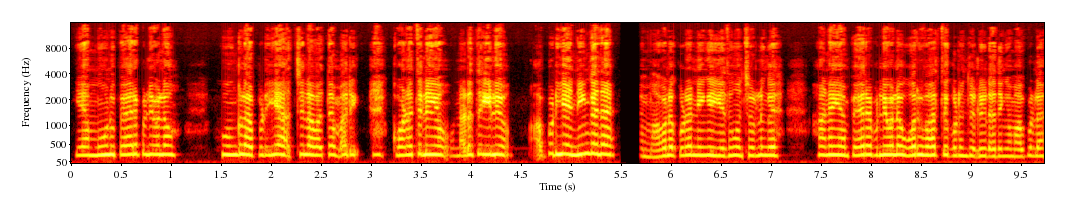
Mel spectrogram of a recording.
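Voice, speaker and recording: A man's voice: high-pitched, level tone, fast, a little mellow, dry recording, natural voice. A man voicing an ailing elderly father in a cartoon, pleading weakly. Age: older. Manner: pleading, weak. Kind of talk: cartoon voice acting.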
